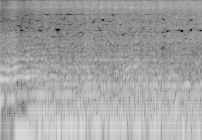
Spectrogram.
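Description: Live rock band playing loud, with the bass and drums coming in heavily just after the start and driving a steady beat.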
